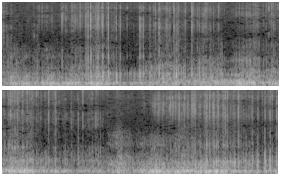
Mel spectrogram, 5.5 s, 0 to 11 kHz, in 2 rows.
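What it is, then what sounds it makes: Foam microphone windscreen being scratched. Pointed metal claw fingertip extensions scratch a black foam windscreen on a large microphone from both sides. The result is a dense, continuous low rumbling scrape, almost entirely deep bass with a faint hum-like tone around 110 Hz. It swells and fades in waves with no bright top end.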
